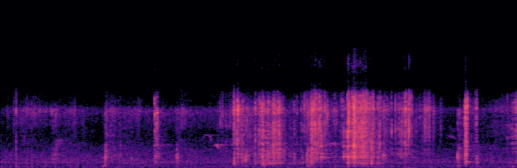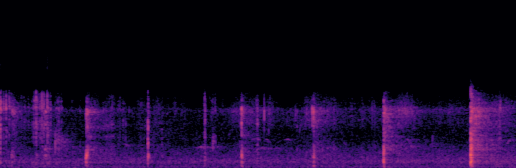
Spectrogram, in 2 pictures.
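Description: Steel shovel working loose soil. There is a run of scraping and crunching about two to four seconds in, then a series of separate sharp strikes of the blade spaced about a second apart.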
